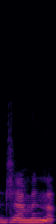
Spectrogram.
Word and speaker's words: Gemignani: Gemini with a silent G.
